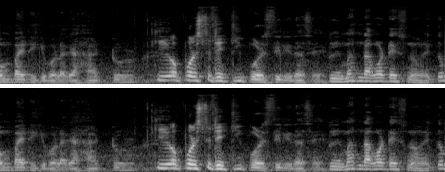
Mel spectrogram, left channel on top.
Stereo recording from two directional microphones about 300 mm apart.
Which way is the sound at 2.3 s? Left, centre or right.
Centre.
